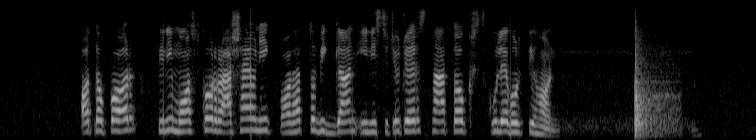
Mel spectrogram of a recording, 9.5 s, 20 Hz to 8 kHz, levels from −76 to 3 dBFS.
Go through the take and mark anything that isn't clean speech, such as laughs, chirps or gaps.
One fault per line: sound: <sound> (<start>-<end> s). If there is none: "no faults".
sound: thud (7.9-8.5 s)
